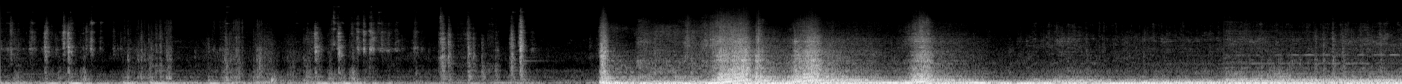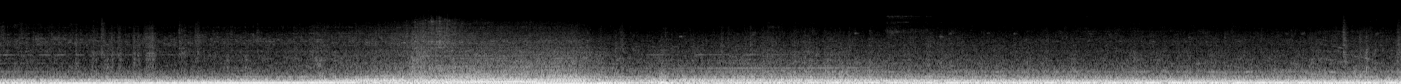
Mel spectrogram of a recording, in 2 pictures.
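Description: Keys clicking and rattling, then about six seconds in the carbureted 302 V8 of a 1965 Ford Mustang fastback with Shelby GT350-style side-exit exhaust comes in loud, heard from inside the cabin. It is revved in three quick blips and settles into a steady idle. Near the middle a longer rev climbs for a few seconds and drops back, and the engine runs on steadily.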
